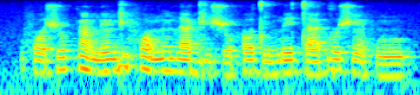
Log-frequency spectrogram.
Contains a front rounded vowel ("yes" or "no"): no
